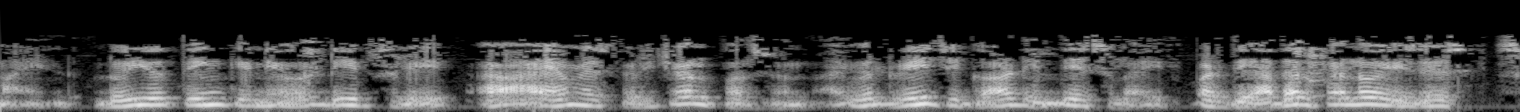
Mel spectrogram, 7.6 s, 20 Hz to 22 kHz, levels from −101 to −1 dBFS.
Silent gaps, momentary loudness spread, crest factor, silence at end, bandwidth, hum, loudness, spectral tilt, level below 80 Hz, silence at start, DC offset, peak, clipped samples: none; 12 LU; 18 dB; 0 s; 7.2 kHz; none; -20 LUFS; -4 dB/octave; -62 dBFS; 0 s; under 0.1%; -2 dBFS; under 0.1%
